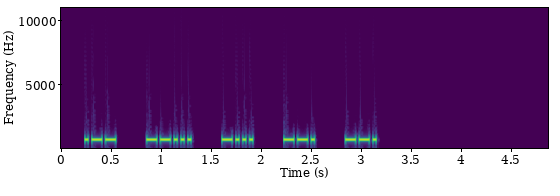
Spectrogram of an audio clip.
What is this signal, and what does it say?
Morse code, heard as a keyed tone, about 34 wpm, spaced as for 20 wpm, 700 Hz. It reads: W7BGG
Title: USA Call Signs - 5 Characters - 3x Character Spacing - 35wpm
